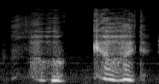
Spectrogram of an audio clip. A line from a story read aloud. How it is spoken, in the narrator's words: she breathed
